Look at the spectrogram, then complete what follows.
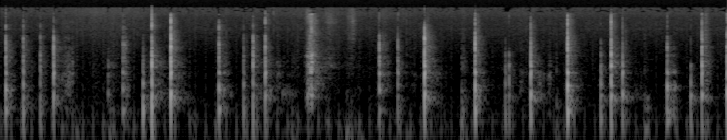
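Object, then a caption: Corrugated cardboard box. Long acrylic nails tap and scratch a hollow, medium brown corrugated cardboard box held in one hand. A quick, uneven series of short, dry, hollow taps with almost no ring is heard, with soft scratchy rustling filling the gaps between them.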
